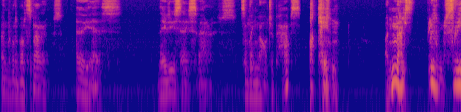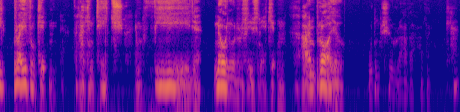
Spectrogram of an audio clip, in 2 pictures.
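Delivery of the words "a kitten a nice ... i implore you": very loud, high, eager pleading at full voice. An asylum inmate answers the doctor; Renfield, pleading. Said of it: "it's life I ingest. Gives back life to me, just as the spiders eat the flies. / Mister [name]?".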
